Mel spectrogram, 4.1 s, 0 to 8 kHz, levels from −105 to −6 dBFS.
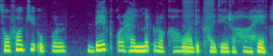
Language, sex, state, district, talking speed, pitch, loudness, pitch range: Hindi, female, Arunachal Pradesh, Papum Pare, 175 wpm, 185 Hz, -17 LUFS, 170-205 Hz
